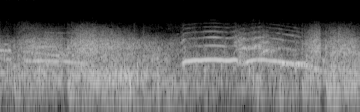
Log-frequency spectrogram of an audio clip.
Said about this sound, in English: When the men look out, they see three guys galloping their horses down Main Street and firing their pistols into the air. That's three of the Bar X outfit letting off steam.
